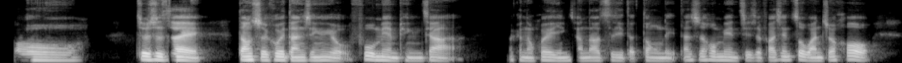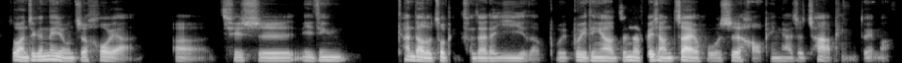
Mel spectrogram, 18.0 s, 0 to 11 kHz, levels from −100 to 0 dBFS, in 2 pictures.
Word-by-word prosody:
哦， 110 -3 0 0.6
就 135 -1 +7
是 125 -1 +5
在， 120 -5 +7 0.3
当 125 0 +7
时 120 -2 +4
会 125 +1 +5
担 110 -1 +3
心 110 +1 0
有 105 -2 -1
负 135 -3 +1
面 115 -4 +1
评 100 0 -4
价， 100 -1 -1 0.4
那 - - -15
可 - - -11
能 100 -2 -3
会 110 +1 -2
影 100 +1 -3
响 100 -2 -8
到 105 0 -2
自 110 +2 -9
己 105 - -5
的 - - -7
动 100 -2 -6
力。 100 - -6
但 120 - -7
是 125 0 -4
后 125 -1 -2
面 115 -3 -3
即 110 - -8
使 110 0 -6
发 110 +1 -3
现 125 -2 -4
做 130 0 0
完 105 -1 +2
之 120 +4 -2
后 125 -4 +2 0.4
做 - - +2
完 110 - +4
这 130 - 0
个 130 - +3
内 135 0 +2
容 100 -4 0
之 115 - -2
后 115 -1 -1
呀， 75 -8 -3 0.4
呃， - - -8
其 110 -1 -6
实 100 0 -2
你 110 - -6
已 - - -5
经， 110 0 -4 0.5
看 135 - -2
到 115 -3 +5
了 100 - +3
作 - - +1
品 - - -15
存 - - -8
在 95 - +1
的 95 0 -3
意 100 0 -4
义 95 - -4
了， - - -15
不 100 - -11
不 120 - -2
一 - - +1
定 110 - -2
要 105 -1 +2
真 110 +3 -3
的 110 - +2
非 125 - +3
常 100 -4 +1
在 100 0 +6
乎 100 0 -10
是 110 +2 0
好 105 - -7
评 95 - -11
还 100 - -9
是 - - -10
差 - - -1
评， - - -21
对 - - -10
吗？ - - -18
110 Hz, 280 characters per minute, -26 LUFS, 100-120 Hz, 0.6 s, 就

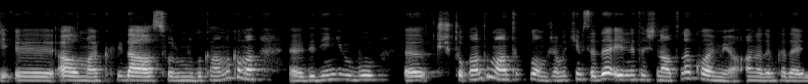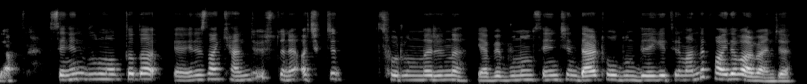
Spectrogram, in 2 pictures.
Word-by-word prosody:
eee, 185 - -1
almak, 185 -2 +2
daha 195 -2 +7
az 185 0 +5
sorumluluk 180 0 -6
almak 200 - -5
ama, 230 -7 +2 0.3
eee, 180 - -1
dediğin 205 +4 -2
gibi 220 -4 -6
bu, 215 0 0 0.2
eee, 190 +1 +4
küçük 195 - -9
toplantı 225 +11 +1
mantıklı 235 -4 +2
olmuş 190 -3 -4
ama 190 +1 -5
kimse 205 -2 -4
de 255 - +10
elini 220 -4 +5
taşın 210 -2 -7
altına 190 +11 0
koymuyor 195 -10 +1
anladığım 175 -2 -3
kadarıyla. 180 - -2 0.3
Senin 245 +4 -3
bu 245 0 -3
noktada, 240 +1 +1
eee, - - -4
en 185 +3 -4
azından 245 +2 -1
kendi 215 0 -6
üstüne 320 +2 -6
açıkça - - -7 0.3
sorunlarını, 210 -1 -2
ya, 180 -1 -3
ve 195 -1 -4
bunun 215 +2 -4
senin 215 0 -4
için 215 -1 -7
dert 210 +3 +4
olduğunu 205 -2 -1
dile 200 0 +3
getirmende 210 +9 -2
fayda 245 -2 +6
var 190 -6 +7
bence. 160 -1 -1
210 Hz, 175 wpm, -20 LUFS, 190-235 Hz, 0.3 s, de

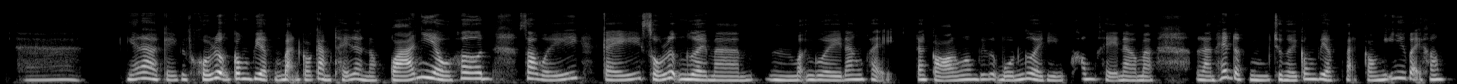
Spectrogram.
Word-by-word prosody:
À, 205 +2 -6 0.5
nghĩa 230 +1 0
là 270 -3 +3
cái 205 -2 -4
khối 225 0 +2
lượng 275 -6 +6
công 255 0 +3
việc 240 -4 +3
bạn 215 +1 0
có 210 -2 -1
cảm 220 -2 +1
thấy 200 -1 -3
là 240 0 +1
nó 190 -2 -1
quá 200 0 +5
nhiều 270 -8 +4
hơn 270 -1 +2 0.3
so 265 -2 +2
với 220 +7 -2 0.2
cái 210 +3 0
số 235 -5 +1
lượng 240 -2 +3
người 220 -3 +5
mà, 190 -1 -1 0.3
ừm, 200 -2 0
mọi 195 +1 -3
người 205 -2 0
đang 225 +1 +1
phải 225 - -5 0.2
đang 225 0 +2
có, 185 -2 +1
đúng 195 +3 -1
không? 230 +1 +3
Ví 230 0 -2
dụ 240 - -2
4 205 +2 0
người 240 -6 +2
thì 190 -1 -3
không 245 -2 -4
thể 180 -5 -4
nào 190 -1 -2
mà 190 0 -2 0.4
làm 200 -3 0
hết 310 +9 0
được, 265 - 0
ừm, 200 -2 +1
chừng 210 -1 0
ấy 190 - +1
công 245 +4 0
việc 220 -5 +1
bạn 215 - -6
có 195 -2 -3
nghĩ 215 +6 +1
như 295 - 0
vậy 270 - -1
không? 230 0 0
215 Hz, 230 wpm, -22 LUFS, 200-240 Hz, 0.5 s, lượng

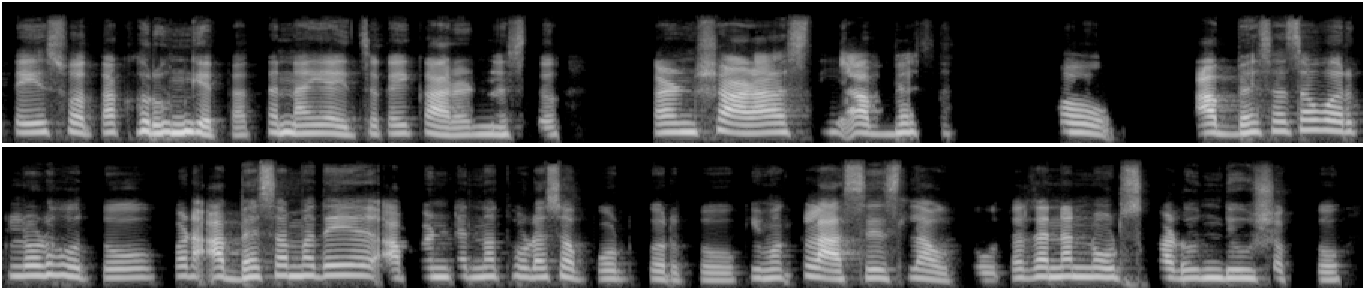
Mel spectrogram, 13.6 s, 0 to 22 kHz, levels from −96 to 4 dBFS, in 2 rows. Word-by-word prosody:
ते 225 +1 +1
स्वतः 225 -1 -1
करून 230 -2 +5
घेतात, 180 -7 +1
त्यांना 225 -2 +2
यायचं 195 -3 -1
काही 200 0 -1
कारण 175 +1 +3
नसतं. 175 -1 -6 0.5
कारण 230 +1 +3
शाळा 210 -1 +7
असती, 230 +1 -5
अभ्यास 215 +1 0 0.6
हो. 220 -5 0 0.5
अभ्यासाचा 230 +6 +2
वर्कलोड 260 0 0
होतो 235 -6 -3 0.3
पण 255 0 -1
अभ्यासामध्ये 260 +5 +2
आपण 235 +1 -2
त्यांना 245 0 -4
थोडा 235 -2 -2
सपोर्ट 195 -4 -4
करतो 165 -2 -7
किंवा 215 0 -4
क्लासेस 210 -3 +4
लावतो. 165 -5 -5
तर 215 0 -5
त्यांना 245 +1 +3
नोट्स 235 -2 -1
काढून 215 -1 -1
देऊ 210 0 0
शकतो. 180 -3 -9
220 Hz, 145 wpm, -23 LUFS, 195-235 Hz, 0.6 s, शाळा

